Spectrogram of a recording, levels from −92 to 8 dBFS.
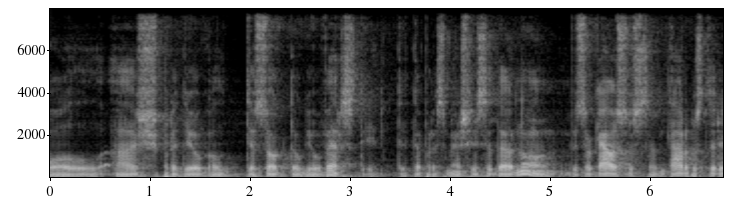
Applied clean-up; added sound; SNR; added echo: none; none; none; reverberation time 0.5 s.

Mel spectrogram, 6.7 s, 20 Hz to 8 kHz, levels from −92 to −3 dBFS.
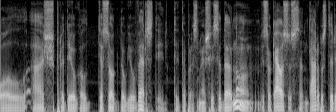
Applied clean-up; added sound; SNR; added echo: none; none; none; none.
